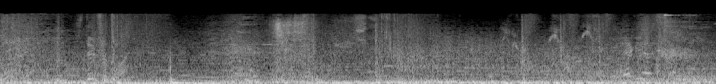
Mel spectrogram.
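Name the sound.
Stupefy spell cast in a video game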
